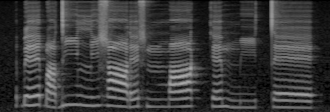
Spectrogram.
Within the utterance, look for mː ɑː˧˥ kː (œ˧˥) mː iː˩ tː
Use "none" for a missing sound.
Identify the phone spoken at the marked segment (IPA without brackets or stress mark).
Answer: ɛ˧˥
